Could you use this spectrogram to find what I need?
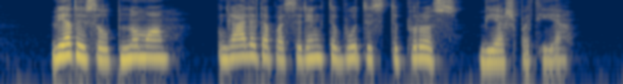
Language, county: Lithuanian, Alytus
